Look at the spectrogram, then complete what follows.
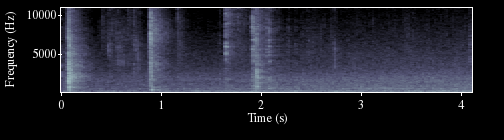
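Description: A few sharp knocks and slaps in the first two seconds as a raw slab of pork ribs is lifted, turned and set down on a cutting board, over a steady low hum.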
